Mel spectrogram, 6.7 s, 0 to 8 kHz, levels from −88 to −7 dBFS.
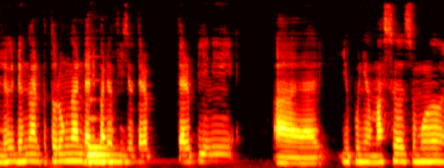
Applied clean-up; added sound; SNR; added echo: classical method log-MMSE.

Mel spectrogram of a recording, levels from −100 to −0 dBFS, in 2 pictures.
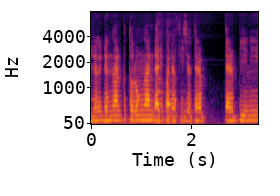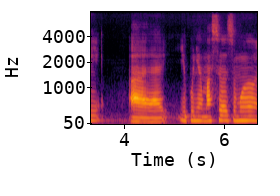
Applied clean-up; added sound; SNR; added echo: neural separator model SepFormer DNS4.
